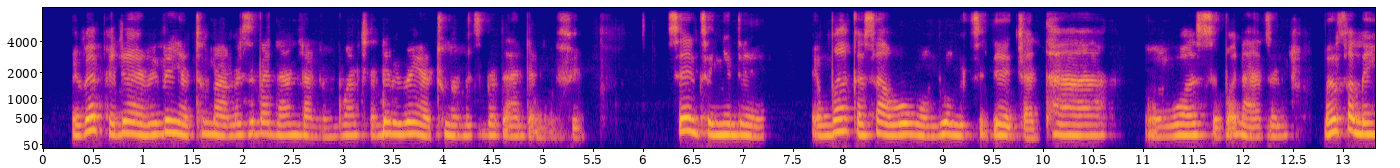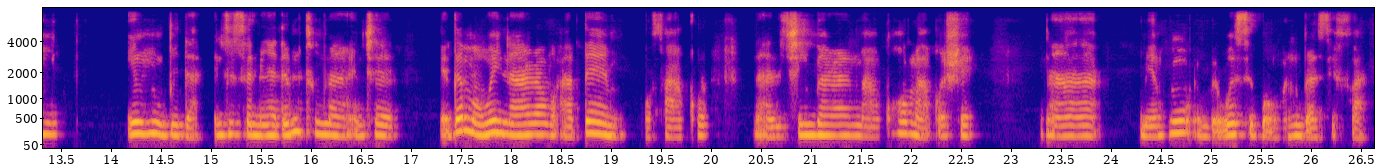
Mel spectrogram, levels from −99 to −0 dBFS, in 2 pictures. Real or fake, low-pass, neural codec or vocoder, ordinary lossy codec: fake; 7.2 kHz; codec, 44.1 kHz, 7.8 kbps, DAC; none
